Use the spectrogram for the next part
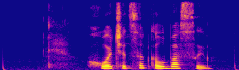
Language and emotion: Russian, neutral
